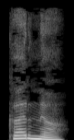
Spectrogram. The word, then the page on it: ಕರ್ನ: Kannada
